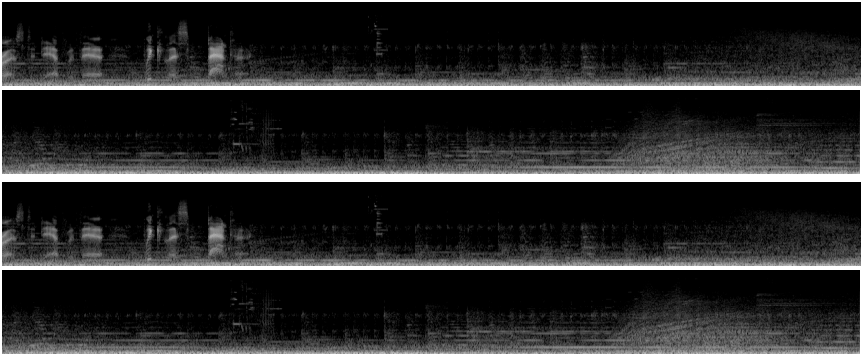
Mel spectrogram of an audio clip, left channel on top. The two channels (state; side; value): identical; both; correlation 1.00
